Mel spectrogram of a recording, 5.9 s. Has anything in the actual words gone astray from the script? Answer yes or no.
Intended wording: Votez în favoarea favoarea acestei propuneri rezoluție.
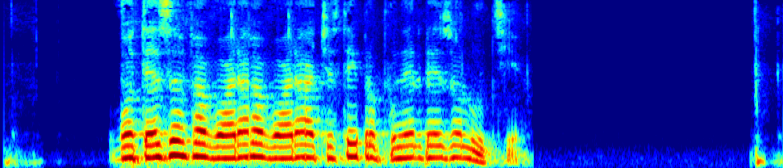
no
